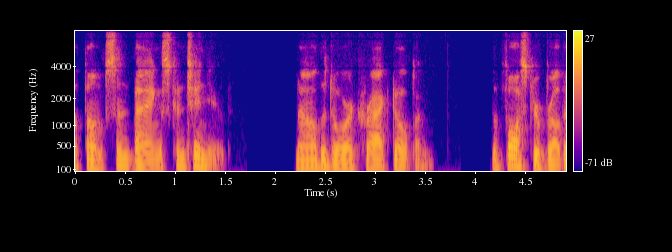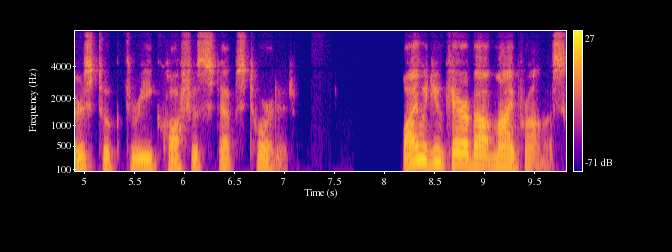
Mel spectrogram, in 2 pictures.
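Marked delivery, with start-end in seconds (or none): 8.2-9.8 pressing, demanding, insistent tone. As a door cracks open, a character questions the one asking his promise, demanding. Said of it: "Coy demanded".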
